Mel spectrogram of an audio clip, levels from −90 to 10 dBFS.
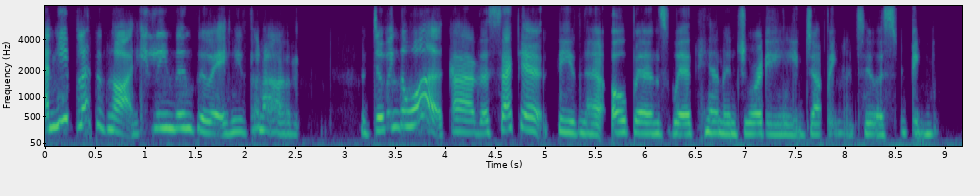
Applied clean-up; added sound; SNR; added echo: neural diffusion model UNIVERSE++.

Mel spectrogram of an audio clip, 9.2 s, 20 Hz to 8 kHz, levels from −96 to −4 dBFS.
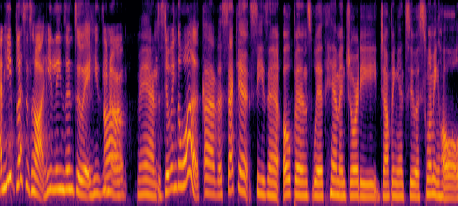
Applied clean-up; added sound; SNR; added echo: neural mask model DeepFilterNet 3.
